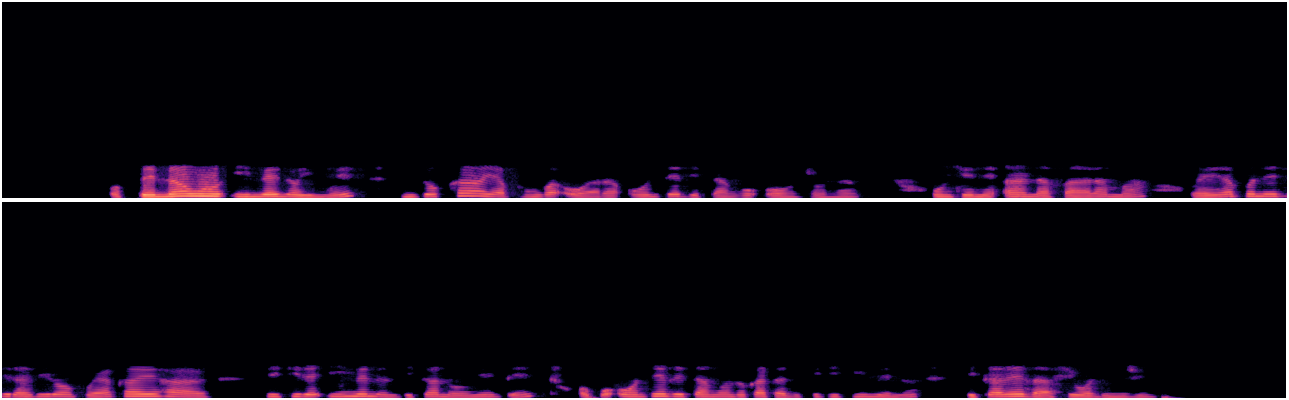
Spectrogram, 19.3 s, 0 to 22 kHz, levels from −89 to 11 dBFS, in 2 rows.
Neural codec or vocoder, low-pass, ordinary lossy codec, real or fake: codec, 16 kHz in and 24 kHz out, 1 kbps, XY-Tokenizer; 3.6 kHz; AAC, 32 kbps; fake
